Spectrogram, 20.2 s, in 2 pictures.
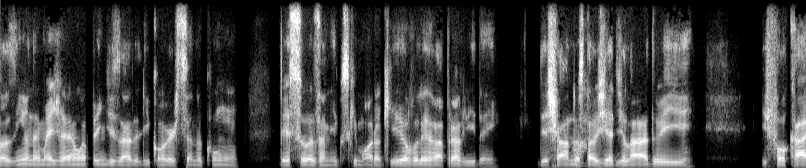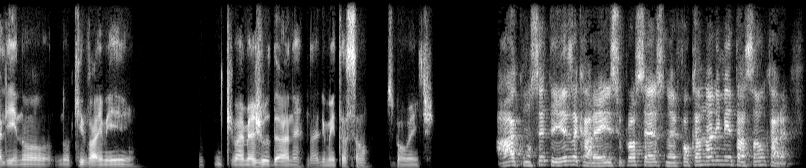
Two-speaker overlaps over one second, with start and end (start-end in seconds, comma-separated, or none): none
